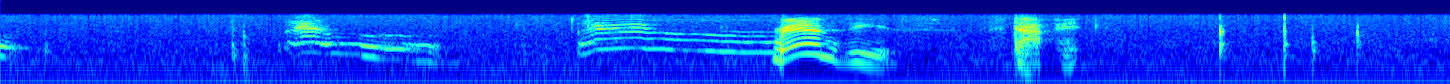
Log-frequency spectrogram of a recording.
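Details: Two domestic cats fighting: long wavering yowls that rise and fall in pitch, three drawn-out howls within four seconds, followed by a sharp hissing spit and a few faint clicks.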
